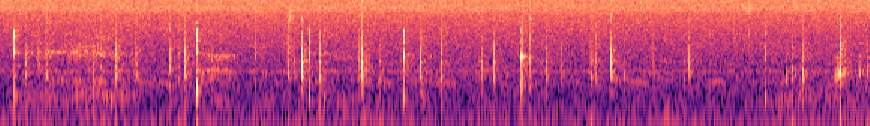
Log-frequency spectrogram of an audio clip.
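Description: Long acrylic nails tap and scratch the glossy surface of a clear pink PVC zipper pouch lying flat, its hollow, soft plastic giving a quiet, irregular run of short, dry clicks. Between the sharp taps come faint, soft scratching rasps over a low, steady hiss.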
